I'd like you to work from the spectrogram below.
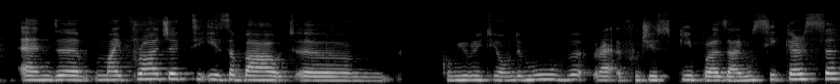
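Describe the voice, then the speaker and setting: In an Italian accent, a woman with a dark, mellow tone speaks very slowly in a monotone, flat intonation, with audible room echo. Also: medium pitch for a woman. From Italy. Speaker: PhD student. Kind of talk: self-introduction. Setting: video call. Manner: halting.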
